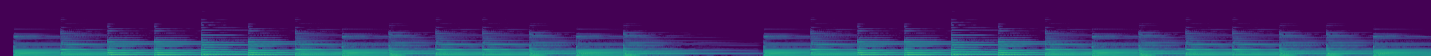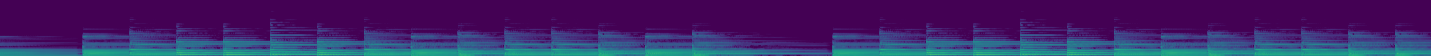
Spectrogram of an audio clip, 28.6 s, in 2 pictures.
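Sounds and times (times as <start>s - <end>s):
piano: 0.2s - 28.6s.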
